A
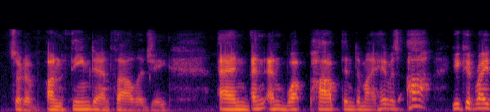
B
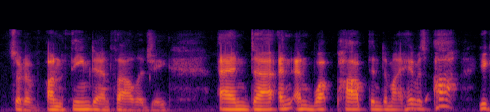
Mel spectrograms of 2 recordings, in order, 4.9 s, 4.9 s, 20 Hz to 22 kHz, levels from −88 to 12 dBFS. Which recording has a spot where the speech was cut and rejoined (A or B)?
A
